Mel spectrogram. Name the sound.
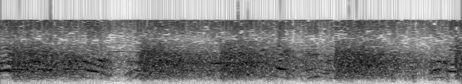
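gunshots fired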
